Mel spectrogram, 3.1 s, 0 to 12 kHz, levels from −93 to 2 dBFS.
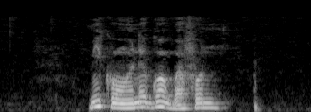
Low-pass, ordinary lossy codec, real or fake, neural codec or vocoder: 7.2 kHz; MP3, 96 kbps; real; none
